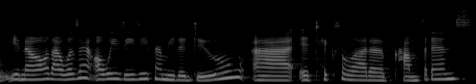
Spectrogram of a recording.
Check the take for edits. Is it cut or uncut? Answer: uncut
